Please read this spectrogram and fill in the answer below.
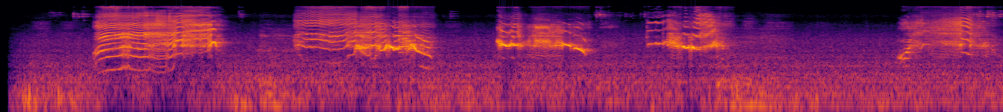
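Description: Baby squealing: five high-pitched excited squeals, each about a second long, spaced about two seconds apart, the pitch bending up and down within each.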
